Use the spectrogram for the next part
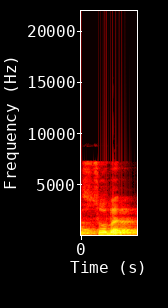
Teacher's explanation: تسبیح، سبحان اللہ، سین صفیر کی آواز سے ادا کرنا ہے، یعنی سیٹی کی آواز سے، باریک آواز ہوگی، با سے ملائیں گے، با ساکن ہے، اس پہ قلقلہ ہوگا۔ صبح، ہا وسط حلق سے ہا ادا ہوگا، دو حرکات لمبا کریں گے، الف مدہ ہے، مد اصلی۔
